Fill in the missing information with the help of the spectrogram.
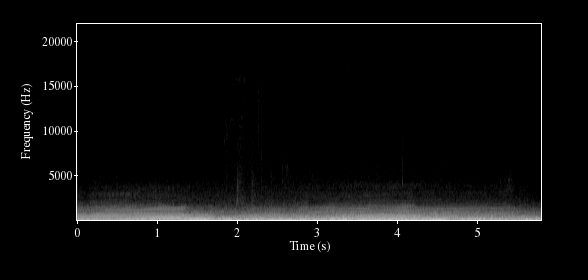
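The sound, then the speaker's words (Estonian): A BMW sports car with an internal combustion engine drives along with a steady, loud engine drone and rumbling road noise, the engine note rising and shifting as it accelerates, heard from inside the car with no talking. “ma loodan, et see helitaust tuleb läbi, sellepärast et ähm, on, mida kuulata ja on ähm, üks niisugune täiendav mõõde siis sellel autosõidul äh, juures.”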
